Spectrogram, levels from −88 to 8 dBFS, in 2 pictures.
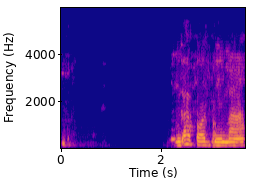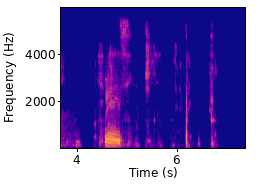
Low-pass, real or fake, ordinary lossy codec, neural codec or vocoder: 5.4 kHz; fake; AAC, 48 kbps; codec, 16 kHz, 16 kbps, FunCodec, trained on LibriTTS, 50 frames a second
